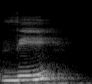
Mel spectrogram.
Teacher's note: O mais forte não é o i, é a penúltima.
